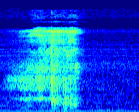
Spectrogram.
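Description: A slurping sip of hot tea drawn in with air from a mug, lasting about a second.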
